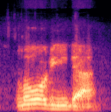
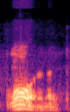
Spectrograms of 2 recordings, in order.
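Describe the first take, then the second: First: It is pronounced with Spanish sounds. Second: It is pronounced with English sounds. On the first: The speaker calls it right. "it's Florida, right? ... that's not an American name" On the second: The speaker calls it wrong. "it's not Florida"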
